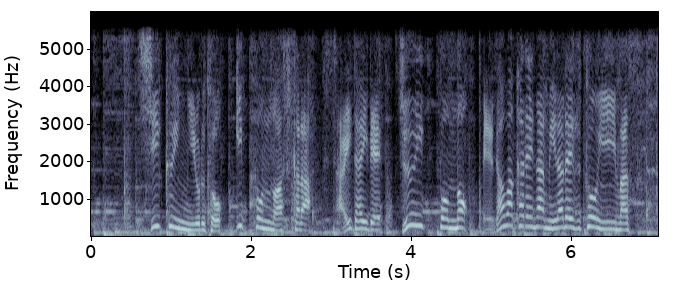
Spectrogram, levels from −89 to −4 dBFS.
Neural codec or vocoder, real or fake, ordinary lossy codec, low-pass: codec, 16 kHz, 2 kbps, FunCodec, trained on Chinese and English, 25 frames a second; fake; none; 5.4 kHz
